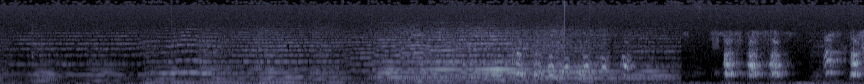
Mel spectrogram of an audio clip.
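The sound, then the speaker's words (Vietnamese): Dog barking persistently at night at the front of a village house, heard as a quick run of sharp barks near the end, after a long, sustained tonal drone. “Tiếng chó sủa nhấm nhằng đầu hè”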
